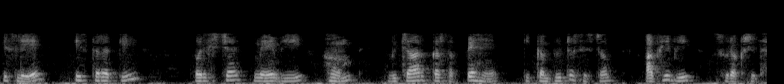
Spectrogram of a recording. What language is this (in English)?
Hindi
